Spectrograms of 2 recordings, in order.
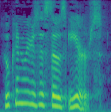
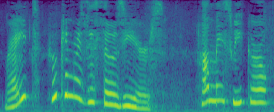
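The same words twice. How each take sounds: First: Said in the usual way. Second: Higher, louder sing-song coo to the dog. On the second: Real, not acted. Owner gushing at her dog in a high coo.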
